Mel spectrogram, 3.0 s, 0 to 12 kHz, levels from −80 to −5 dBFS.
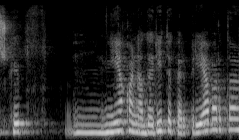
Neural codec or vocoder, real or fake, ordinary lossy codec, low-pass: none; real; AAC, 32 kbps; 10.8 kHz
